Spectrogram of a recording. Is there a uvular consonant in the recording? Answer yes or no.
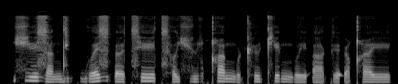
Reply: yes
